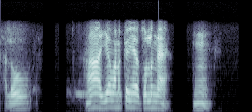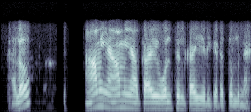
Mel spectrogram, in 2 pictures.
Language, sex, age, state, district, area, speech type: Tamil, male, 60+, Tamil Nadu, Thanjavur, rural, conversation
